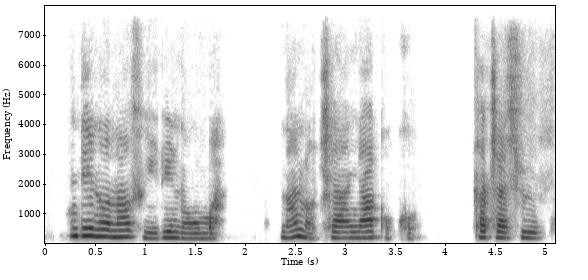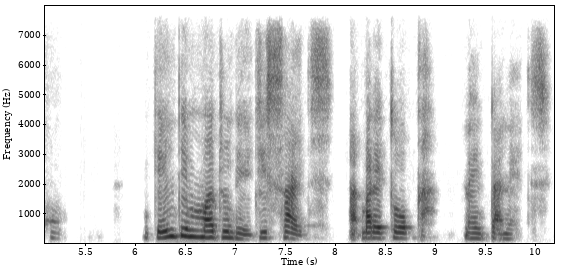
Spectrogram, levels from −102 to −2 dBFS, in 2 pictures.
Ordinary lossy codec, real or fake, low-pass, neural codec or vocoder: none; fake; none; codec, 16 kHz, 4 kbps, FreqCodec, smaller model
